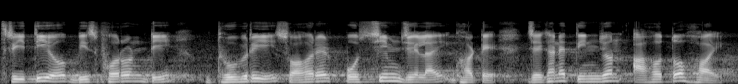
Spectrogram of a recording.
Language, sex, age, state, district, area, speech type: Bengali, male, 18-30, West Bengal, Purulia, urban, read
